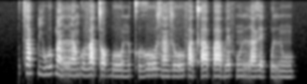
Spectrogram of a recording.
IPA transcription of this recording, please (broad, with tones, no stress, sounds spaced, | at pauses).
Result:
t͡s a˦ k͡p i˨ w ʊ˦ ɓ ã˨ r ã˨˦ ɡʷ ɛ˨ v a˦ t ɔ˨˦ ɡ͡b oː˨ n ʊ˦ kʼ ʊ˨ ɣ oː˦ z ã˨ z oː˨˦ f a˨ kʼ a˦ p a˦ b ɛ˦ f ũ˦ r a˦ ɣ ɛ˨ k͡p ʊ˦ r ũ˦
